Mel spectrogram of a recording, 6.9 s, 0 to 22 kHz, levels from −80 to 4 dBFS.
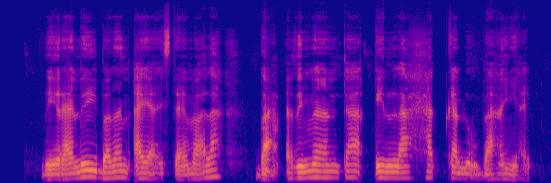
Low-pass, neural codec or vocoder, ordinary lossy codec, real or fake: none; codec, 44.1 kHz, 3.4 kbps, Pupu-Codec; none; fake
